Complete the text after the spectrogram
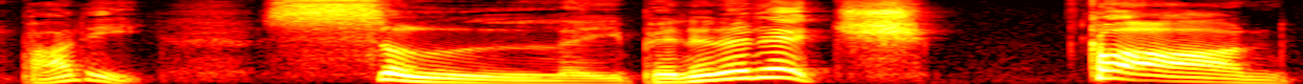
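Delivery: slow, loud, stretched-out exclamation; big hearty beckoning; hearty disbelief. Acted. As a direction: boom it out to an old friend. Big man hails his friend.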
